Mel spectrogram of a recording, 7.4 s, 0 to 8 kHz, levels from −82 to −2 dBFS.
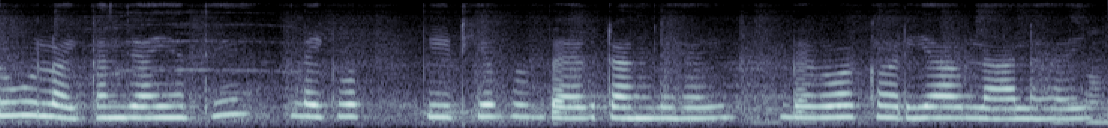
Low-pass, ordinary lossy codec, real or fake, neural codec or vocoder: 7.2 kHz; none; real; none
